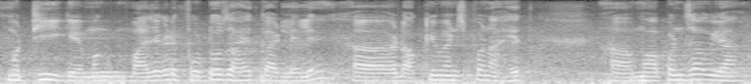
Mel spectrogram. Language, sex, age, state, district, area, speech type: Marathi, male, 30-45, Maharashtra, Ahmednagar, urban, spontaneous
